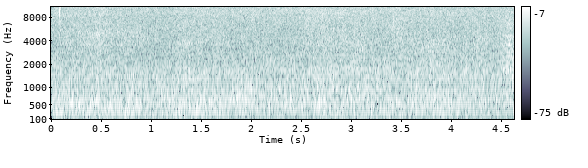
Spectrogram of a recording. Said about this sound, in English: beautiful ripples of water moving back to the ocean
